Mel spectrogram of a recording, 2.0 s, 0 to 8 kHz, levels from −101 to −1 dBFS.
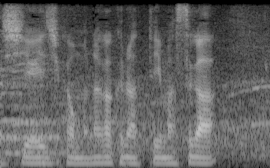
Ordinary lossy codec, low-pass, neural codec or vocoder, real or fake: none; 7.2 kHz; none; real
